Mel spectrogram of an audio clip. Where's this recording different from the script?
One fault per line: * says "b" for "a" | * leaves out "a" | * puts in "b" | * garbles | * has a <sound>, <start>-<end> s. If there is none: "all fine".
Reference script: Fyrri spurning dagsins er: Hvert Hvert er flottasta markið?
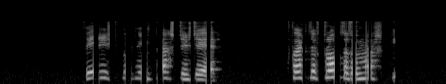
* leaves out "Hvert"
